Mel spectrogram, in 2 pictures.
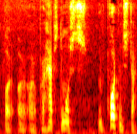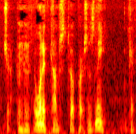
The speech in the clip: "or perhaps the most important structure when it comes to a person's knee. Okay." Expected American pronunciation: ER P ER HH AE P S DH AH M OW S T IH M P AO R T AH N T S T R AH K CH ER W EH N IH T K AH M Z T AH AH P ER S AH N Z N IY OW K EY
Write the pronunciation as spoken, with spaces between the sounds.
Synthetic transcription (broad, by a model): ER P ER HH AE P S DH AH M OW S T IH M P AO R T N T S T R AH K CH ER W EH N IH T K AH M Z T AH AH P ER S AH N Z N IY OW K EY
